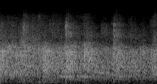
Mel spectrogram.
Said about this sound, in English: Everyone give him a clap. He did so well.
